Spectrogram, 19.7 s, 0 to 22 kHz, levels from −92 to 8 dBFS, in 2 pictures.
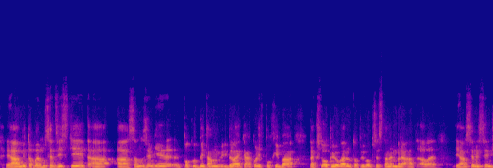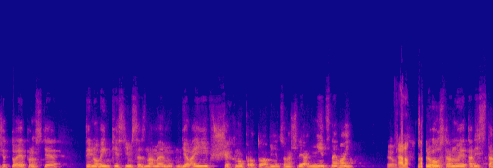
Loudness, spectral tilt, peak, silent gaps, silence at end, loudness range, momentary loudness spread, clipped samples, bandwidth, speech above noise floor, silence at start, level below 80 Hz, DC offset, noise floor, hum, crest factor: -22 LUFS; -7 dB/octave; 0 dBFS; none; 0 s; 4 LU; 9 LU; under 0.1%; 8.8 kHz; 47 dB; 0.1 s; -68 dBFS; under 0.1%; -68 dBFS; none; 20 dB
